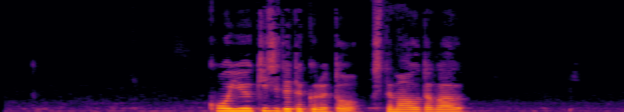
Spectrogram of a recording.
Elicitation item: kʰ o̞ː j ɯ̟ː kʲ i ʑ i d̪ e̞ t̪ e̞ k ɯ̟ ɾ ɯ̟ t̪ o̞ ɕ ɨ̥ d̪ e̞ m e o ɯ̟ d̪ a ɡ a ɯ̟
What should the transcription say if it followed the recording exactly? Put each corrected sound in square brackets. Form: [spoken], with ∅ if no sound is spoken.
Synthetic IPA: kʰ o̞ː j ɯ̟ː kʲ i ʑ i d̪ e̞ t̪ e̞ k ɯ̟ ɾ ɯ̟ t̪ o̞ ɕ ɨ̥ [t̪] e̞ m [a] o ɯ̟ [t̪] a ɡ a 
